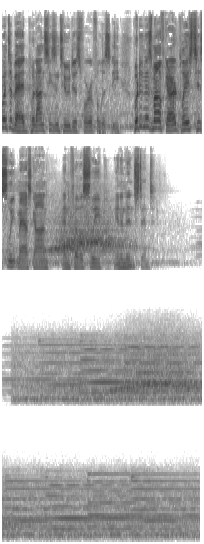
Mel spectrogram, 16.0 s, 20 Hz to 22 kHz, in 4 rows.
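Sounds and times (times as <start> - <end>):
speech: 0.0 - 7.1
church bells ringing: 8.7 - 15.9.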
